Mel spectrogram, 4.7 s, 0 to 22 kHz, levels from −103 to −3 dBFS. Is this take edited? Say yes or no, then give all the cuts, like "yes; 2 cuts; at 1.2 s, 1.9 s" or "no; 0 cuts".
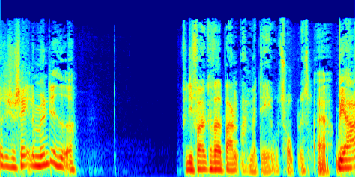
yes; 1 cut; at 2.4 s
